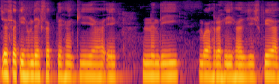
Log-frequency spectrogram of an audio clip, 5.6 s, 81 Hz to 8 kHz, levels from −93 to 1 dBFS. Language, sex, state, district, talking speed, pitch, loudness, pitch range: Hindi, female, Uttarakhand, Tehri Garhwal, 160 wpm, 125 Hz, -18 LUFS, 125-130 Hz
